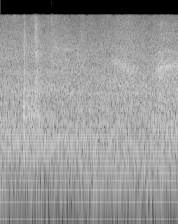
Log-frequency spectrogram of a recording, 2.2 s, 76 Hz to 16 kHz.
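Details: Kenmore 800 gas dryer, newly installed with gas supply hooked up, running with burner lit: steady, even, very quiet rushing roar with faint tumbling underneath, no rattles or squeals; normal running.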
